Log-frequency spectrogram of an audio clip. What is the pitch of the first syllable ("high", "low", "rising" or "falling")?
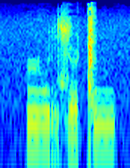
high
